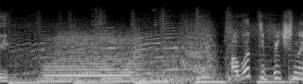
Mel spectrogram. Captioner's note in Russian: гудок теплохода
